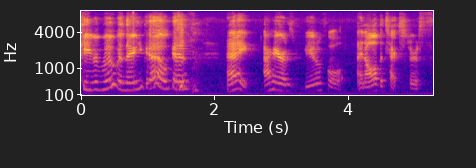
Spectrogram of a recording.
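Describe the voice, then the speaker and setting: Pitch swings very widely and loudness rises and falls in big swings. The pace is moderate. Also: woman, fairly high pitch for a woman. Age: 20s. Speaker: college student. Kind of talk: casual interview chat. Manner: hesitant, many fillers.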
